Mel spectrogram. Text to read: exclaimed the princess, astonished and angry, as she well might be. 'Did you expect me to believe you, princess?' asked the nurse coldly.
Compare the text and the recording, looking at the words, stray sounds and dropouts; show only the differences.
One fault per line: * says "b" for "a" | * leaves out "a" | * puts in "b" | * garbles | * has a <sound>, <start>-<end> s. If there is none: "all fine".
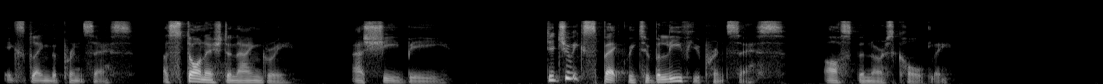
* leaves out "well might"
